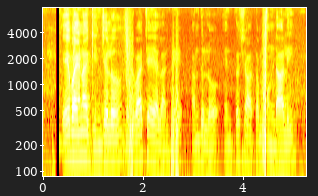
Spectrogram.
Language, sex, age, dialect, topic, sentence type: Telugu, male, 25-30, Telangana, agriculture, question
